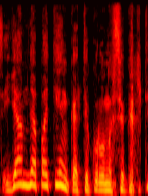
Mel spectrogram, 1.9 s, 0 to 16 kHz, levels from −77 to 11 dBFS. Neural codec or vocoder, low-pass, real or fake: vocoder, 44.1 kHz, 128 mel bands every 512 samples, BigVGAN v2; 14.4 kHz; fake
